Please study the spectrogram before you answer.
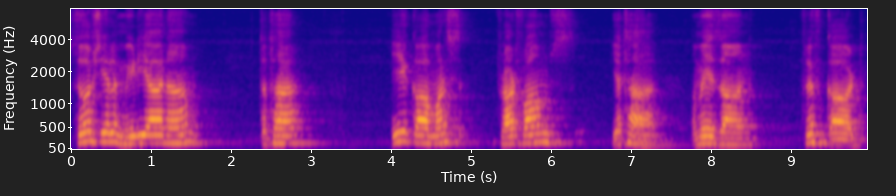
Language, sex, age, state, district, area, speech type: Sanskrit, male, 30-45, Karnataka, Dharwad, urban, spontaneous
